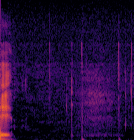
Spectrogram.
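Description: A spoken word ends, then a quiet pause broken by a few faint, sharp clicks: two about a second in and one near the end.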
